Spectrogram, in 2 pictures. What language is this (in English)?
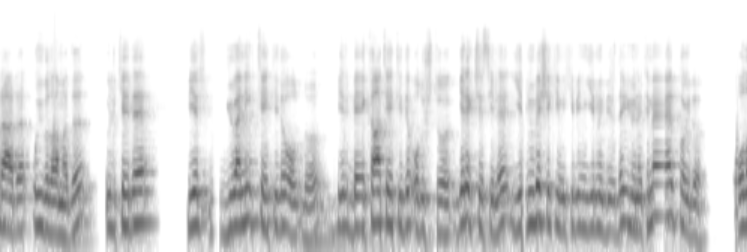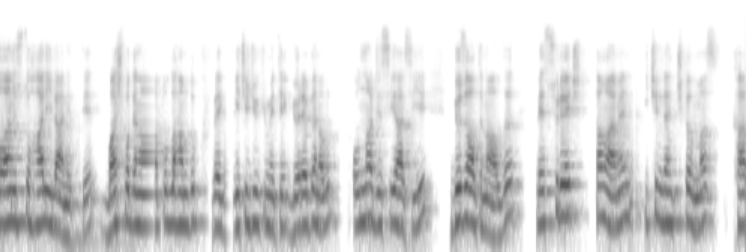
Turkish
